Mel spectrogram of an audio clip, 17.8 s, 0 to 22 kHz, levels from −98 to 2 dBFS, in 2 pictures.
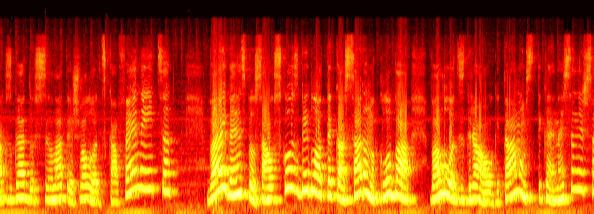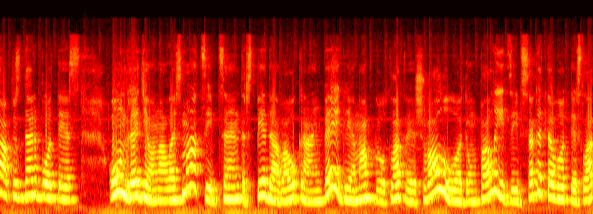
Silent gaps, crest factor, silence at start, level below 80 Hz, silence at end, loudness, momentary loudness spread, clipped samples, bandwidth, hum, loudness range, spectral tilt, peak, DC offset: none; 12 dB; 0 s; -42 dBFS; 0 s; -14 LUFS; 7 LU; under 0.1%; 12.5 kHz; none; 3 LU; -6.5 dB/octave; -2 dBFS; under 0.1%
